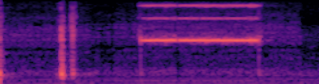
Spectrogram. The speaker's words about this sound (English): Sorry, I can't come to the phone at the moment. Please leave your name and number after the F sharp.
